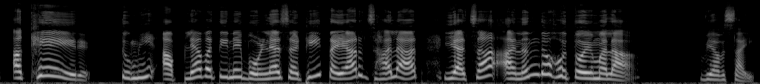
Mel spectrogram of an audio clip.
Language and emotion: Marathi, happy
